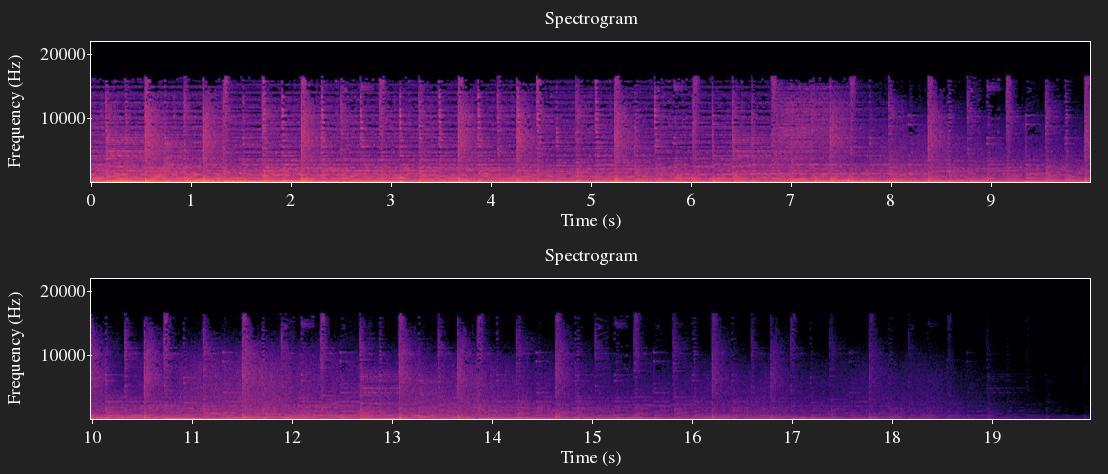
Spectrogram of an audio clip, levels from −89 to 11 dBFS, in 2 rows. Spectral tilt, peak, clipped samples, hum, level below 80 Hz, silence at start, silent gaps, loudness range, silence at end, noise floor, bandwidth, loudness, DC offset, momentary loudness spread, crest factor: -5 dB/octave; -4 dBFS; under 0.1%; none; -26 dBFS; 0 s; none; 19 LU; 1.75 s; -64 dBFS; 17 kHz; -23 LUFS; under 0.1%; 20 LU; 18 dB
